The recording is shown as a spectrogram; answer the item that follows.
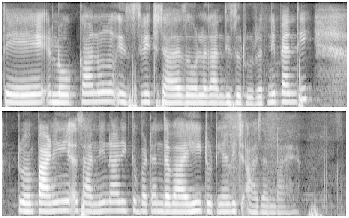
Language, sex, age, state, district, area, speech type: Punjabi, female, 18-30, Punjab, Rupnagar, urban, spontaneous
